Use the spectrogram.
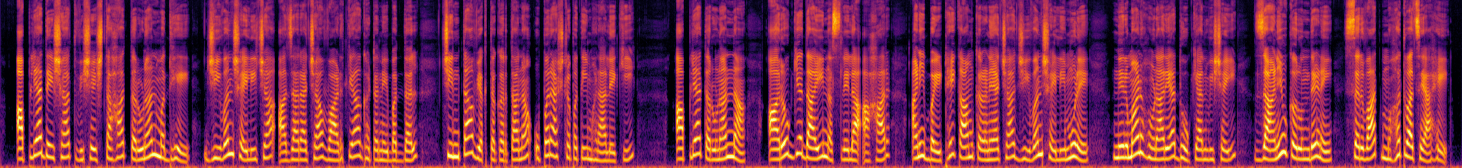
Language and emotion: Marathi, neutral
